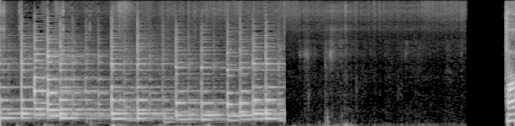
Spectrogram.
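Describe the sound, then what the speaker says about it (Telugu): A melodic electronic ringtone plays loudly for a few seconds, stops, then near-silence follows before the tune briefly starts again. "ఒక్క నిమిషం, ఫోన్ వస్తుంది."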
